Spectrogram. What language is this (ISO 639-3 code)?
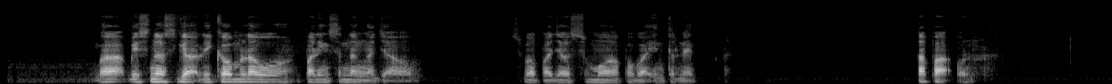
mel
